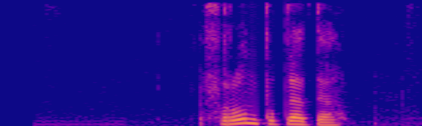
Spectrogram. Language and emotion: Russian, neutral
